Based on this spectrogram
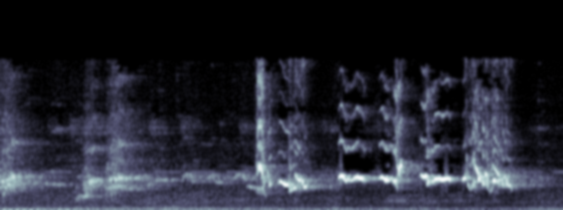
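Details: Master song of an Oriental magpie-robin for tutoring other birds: a soft buzzy opening, then crisp clear whistles and sharp rising chirps in a fast sequence.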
